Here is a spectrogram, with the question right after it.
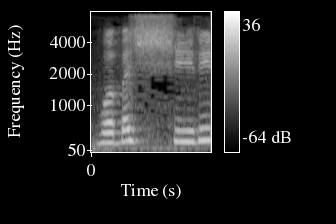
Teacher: شین کے اوپر تشدید ہے, تشدید ادا کیجئے, تھوڑا سا رک کر سختی سے ادا کرنا ہے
